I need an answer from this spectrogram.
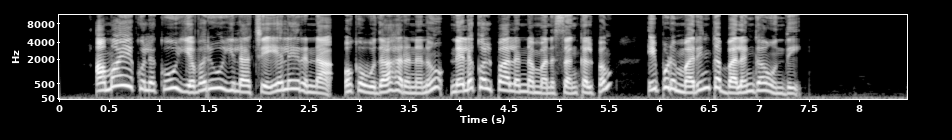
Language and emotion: Telugu, neutral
